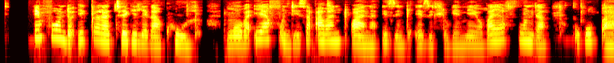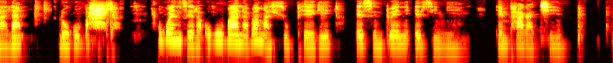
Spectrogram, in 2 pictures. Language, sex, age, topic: North Ndebele, male, 25-35, education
